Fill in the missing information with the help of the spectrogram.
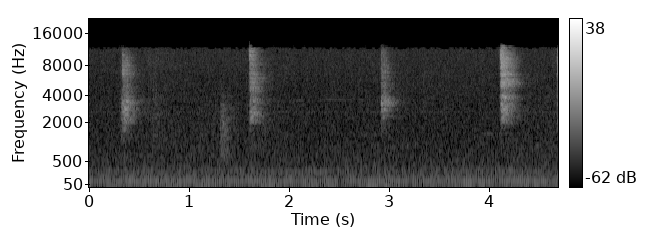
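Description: A metal craft knife blade drags shallow grooves across the surface of a solid white soap bar held by hand, making five short, bright scratches at uneven intervals. Each scrape is a quick, high rasp that cuts off almost at once, over a faint low hum.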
